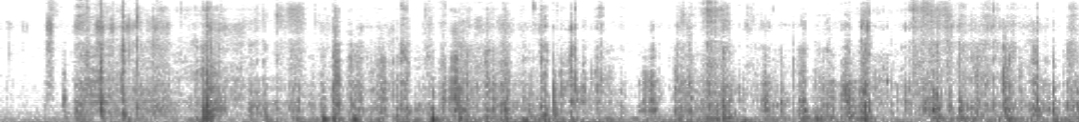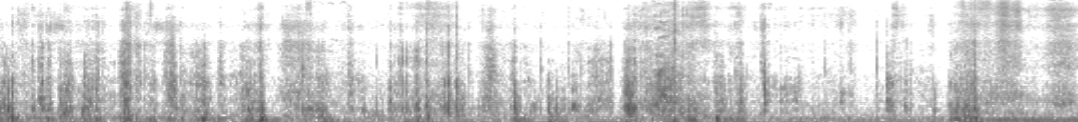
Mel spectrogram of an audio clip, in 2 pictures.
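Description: Hands pushing and working a new pleated cabin air filter into its plastic housing to straighten it where it sits crooked: irregular scraping, rustling and small plastic knocks.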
